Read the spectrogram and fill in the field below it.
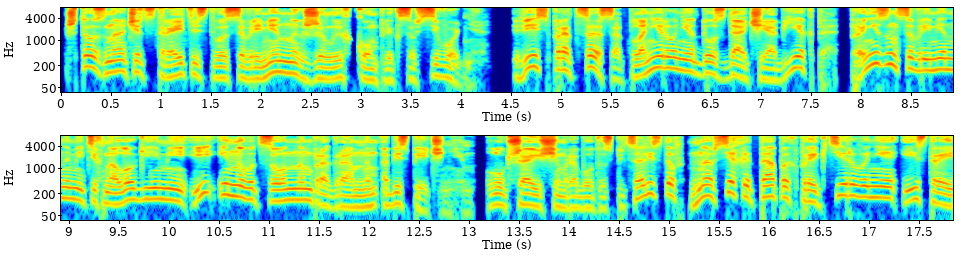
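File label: informational, voiceover video; профессиональных дикторов для озвучивания видео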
